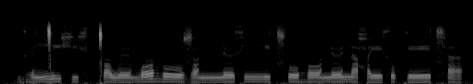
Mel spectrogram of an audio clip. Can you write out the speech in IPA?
ɡʱəŋ͡ǀixix ǀɒwəːmɔɦoː zɒnːəːx nːit͡sʰoɦɔː nəːnaħeːxo keːt͡sʰa

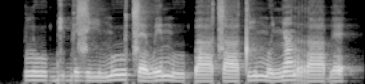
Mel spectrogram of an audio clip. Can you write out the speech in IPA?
luː˨ɡ͡bi˨bɪ˨ ziː˨ muː˦t͡sɛ˨we˦ muː˨ɡ͡baː˨t͡saː˨ti˦ mʊ˨ɲã˦ raː˨bɛ˨

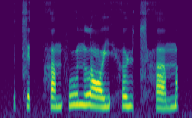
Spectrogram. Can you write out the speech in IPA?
t͡sɪ˧k̚pʰɐ˧mfuː˥n lɔː˨˧jhɵ˧ɥ t͡sʰɐ˨˥m

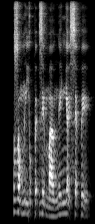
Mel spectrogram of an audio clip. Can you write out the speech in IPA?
zɔ̰˦˨mĩ˦˨ jo̰˦˨pɛ˦ʔzḛ˦˨ ma˨ʊ̯ne˦ɲa̰˦˨ɪ̯ sʰɛ̰˦˨pḛ˦˨

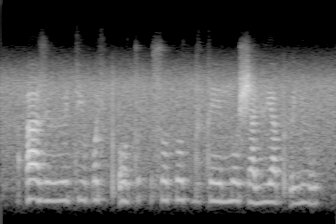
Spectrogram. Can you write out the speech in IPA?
ʔazʏ ɣʏːtʲoɠɔsʲ pʼot | soθotdə te moʃa vʲapʼʏ lʲu

